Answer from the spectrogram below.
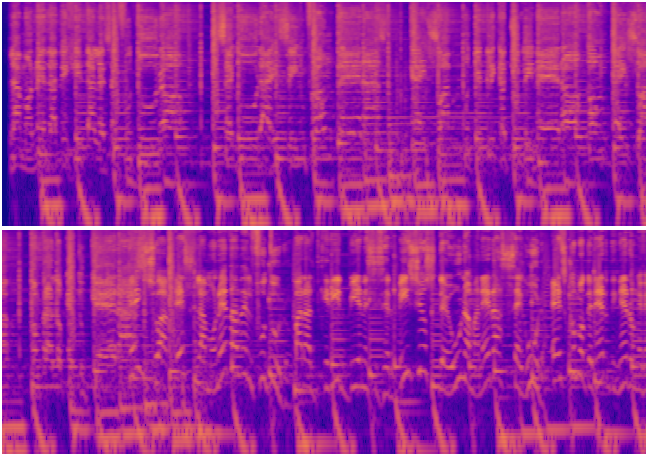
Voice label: Spanish

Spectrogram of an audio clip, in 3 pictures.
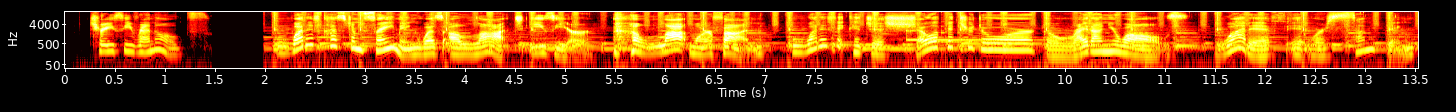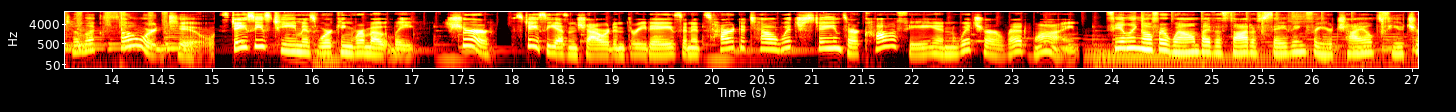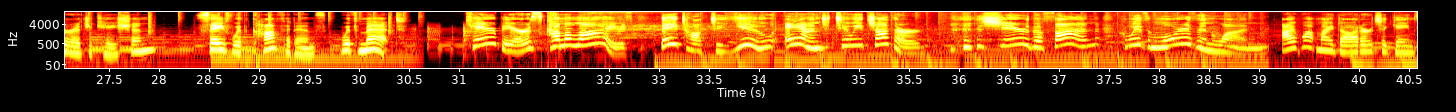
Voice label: Commercial; Commercial Demo

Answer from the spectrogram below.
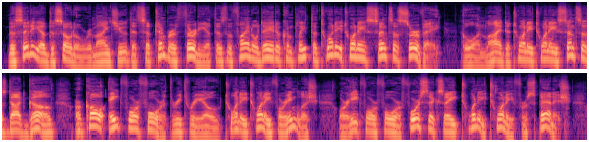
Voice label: Census robocall

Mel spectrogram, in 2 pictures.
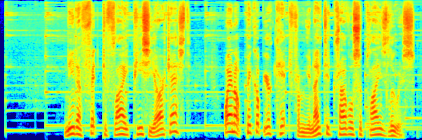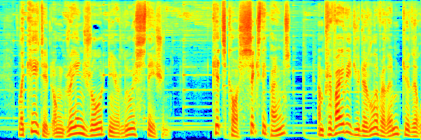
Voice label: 30 second radio ad; FIT TO FLY TESTING

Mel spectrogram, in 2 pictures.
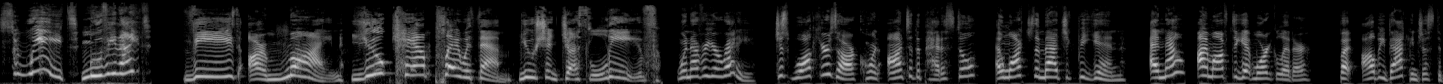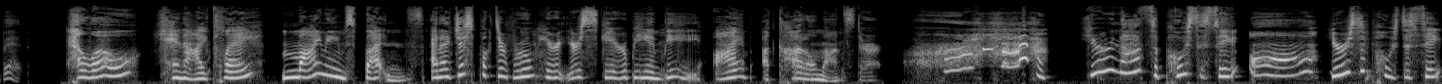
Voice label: Cartoon

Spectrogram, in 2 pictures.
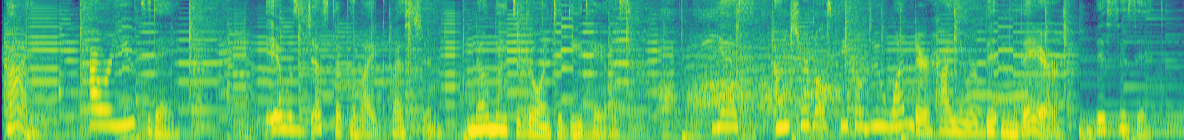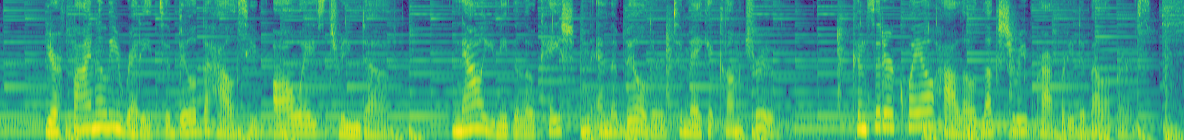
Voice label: Commercial

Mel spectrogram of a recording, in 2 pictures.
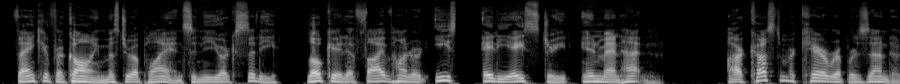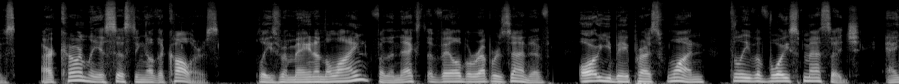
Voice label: APPLIANCE ON HOLD; MR APPLIANCE; NYC

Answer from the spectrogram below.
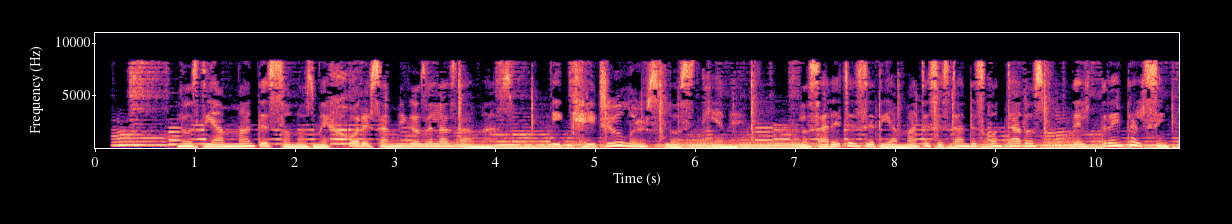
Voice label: Spanish VO

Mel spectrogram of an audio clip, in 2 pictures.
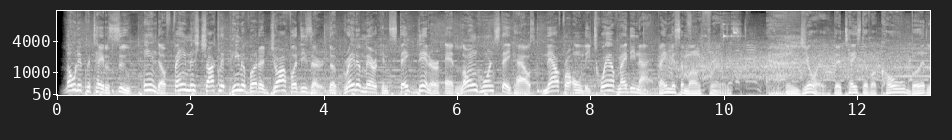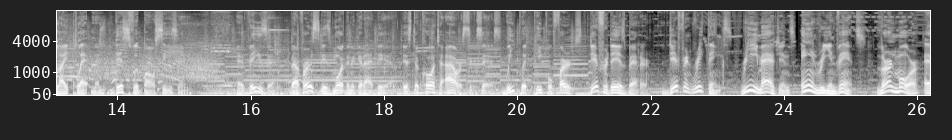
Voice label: Commercial

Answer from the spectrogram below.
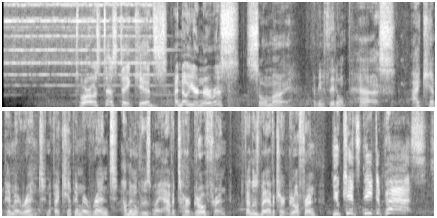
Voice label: ANIMATION

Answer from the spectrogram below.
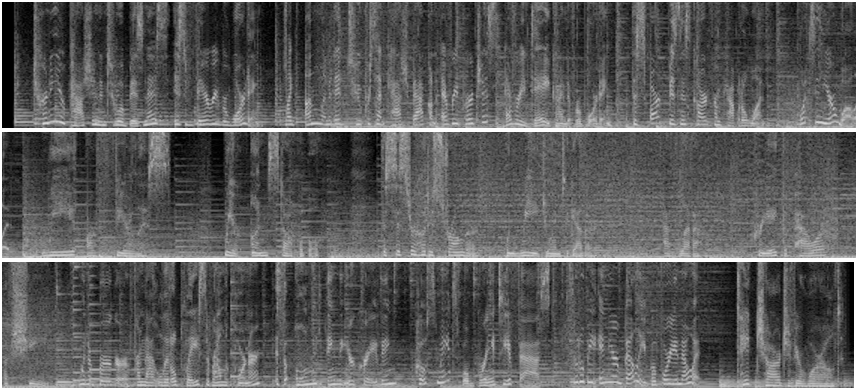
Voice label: Commercials

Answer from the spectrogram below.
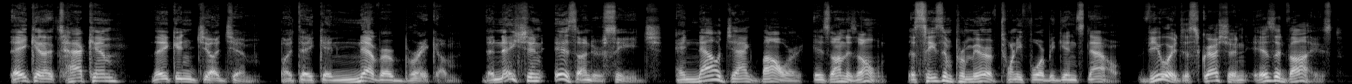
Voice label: TV PROMO

